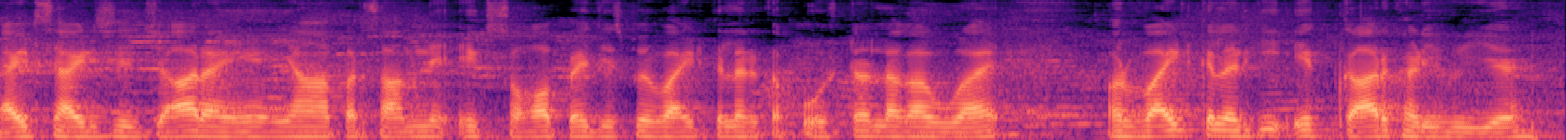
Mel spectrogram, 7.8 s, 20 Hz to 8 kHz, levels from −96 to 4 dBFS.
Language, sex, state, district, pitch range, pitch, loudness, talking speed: Hindi, male, Punjab, Kapurthala, 105-115 Hz, 110 Hz, -17 LUFS, 220 wpm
